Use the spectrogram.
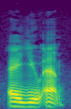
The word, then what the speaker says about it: Aum: When the word is said properly and correctly, all the syllables can be said. Aum. That's my attempt at it. If I did it wrong, sue me.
